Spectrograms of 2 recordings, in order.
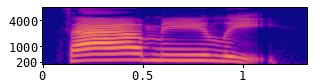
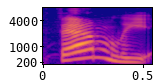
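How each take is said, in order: First: "family" slowed, fa-mi-ly, middle vowel sounded; Tagalog English pronunciation. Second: Said in the usual way. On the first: Shown as a demonstration. Teacher shows the school-taught way, syllable by syllable "family". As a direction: say "family" in three full Filipino syllables. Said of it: "This is what we call the Tagalog English accent". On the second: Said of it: "We were taught to pronounce".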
